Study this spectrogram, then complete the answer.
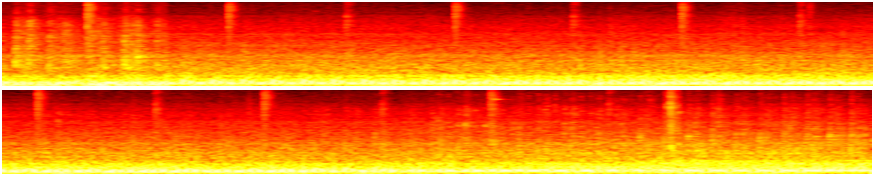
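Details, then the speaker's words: Truck engine after swapping in an oversized camshaft following a lifter failure, running mechanical advance only with no vacuum advance: deep, steady low rumble with even, choppy cam lope at idle, no knocks or ticks; healthy idle. "My god, does it sound good at idle, though."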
